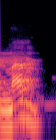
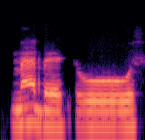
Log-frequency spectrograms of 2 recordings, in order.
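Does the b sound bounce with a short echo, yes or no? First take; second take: no; yes. First: The b is closed off without any bounce. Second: The b is released with a short bouncing echo. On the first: The speaker calls it wrong. "Bukan mab" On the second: The speaker calls it right. "tapi mabesus"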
